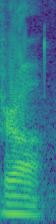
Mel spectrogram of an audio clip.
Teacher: जब जीभ मुंह के मध्य में आ जाती हैं और बार बार झटके से आगे पीछे गिरती हैं तो उसको लुंठित स्वर कहते हैं, जैसे र।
